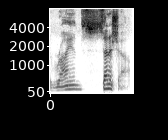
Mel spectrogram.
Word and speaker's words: Ryan Senechal: But not only that, from Vancouver Island, joining us today is Ryan Senechal.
